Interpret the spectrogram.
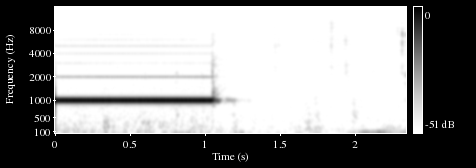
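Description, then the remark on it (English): A single steady electronic beep tone played from a phone, loud and pure, holds for about a second before cutting off abruptly, leaving faint background noise and slight rustling. “You did not just pull out a beep tone on your phone.”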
